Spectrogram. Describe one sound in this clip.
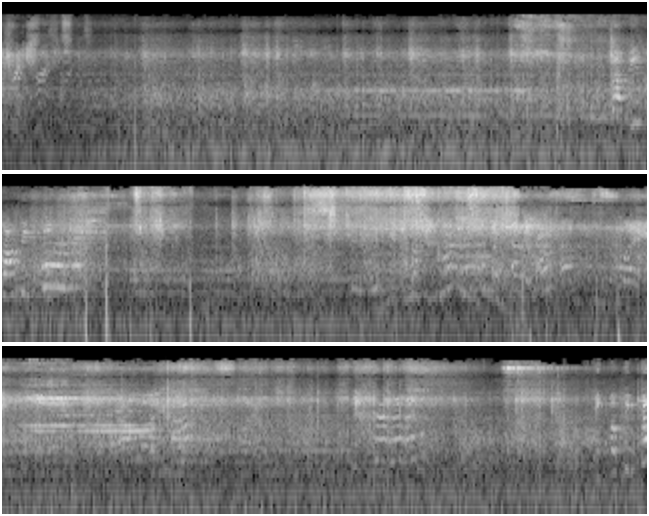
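Game sound effects of clashing attacks and spells play loudly.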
